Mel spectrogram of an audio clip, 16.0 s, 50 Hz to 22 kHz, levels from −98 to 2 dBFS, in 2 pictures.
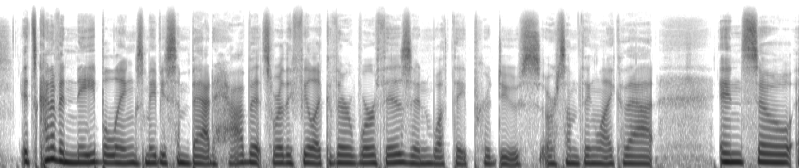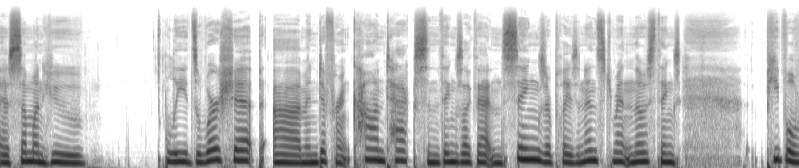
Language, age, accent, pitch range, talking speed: English, 20-39, American, 165-195 Hz, 180 wpm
